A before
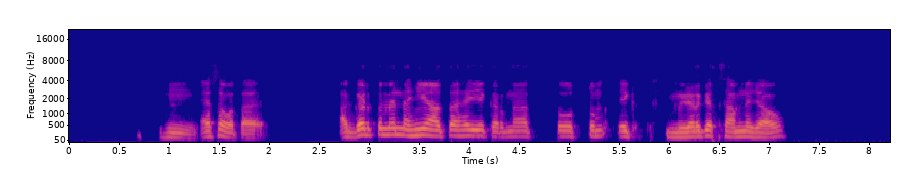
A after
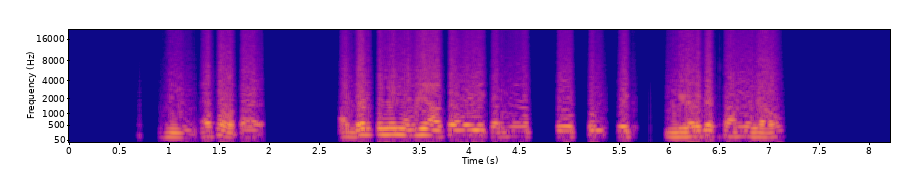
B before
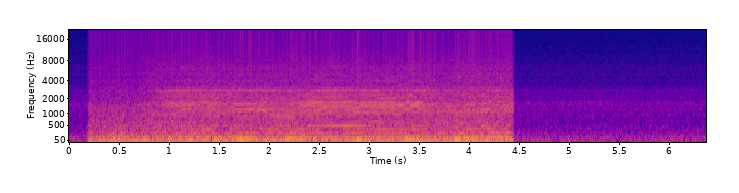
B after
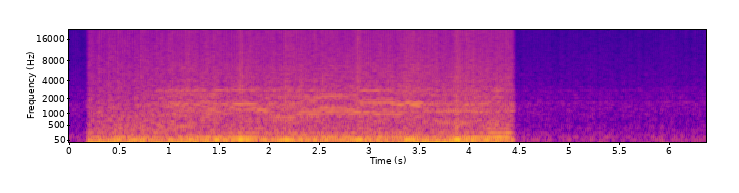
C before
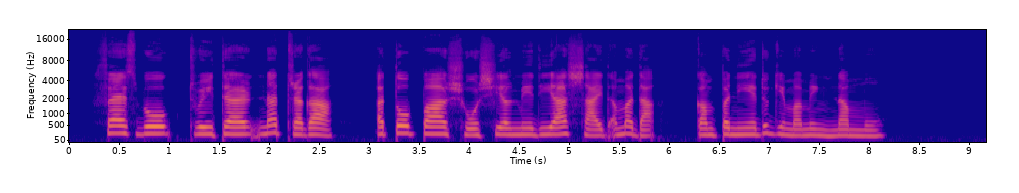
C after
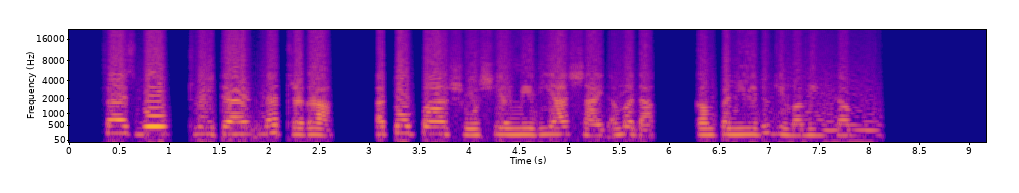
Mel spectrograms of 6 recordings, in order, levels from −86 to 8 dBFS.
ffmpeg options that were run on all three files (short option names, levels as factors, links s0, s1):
-af "acrusher=bits=2:mode=log:mix=0:aa=0.000001,aeval=exprs='sgn(val(0))*max(abs(val(0))-0.002,0)':c=same,afftfilt=real='re*1.73*eq(mod(b,3),0)':imag='im*1.73*eq(mod(b,3),0)':win_size=2048:overlap=0.75,volume=2.66"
